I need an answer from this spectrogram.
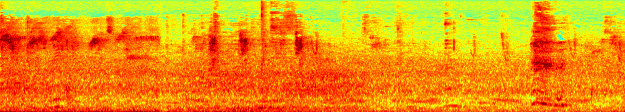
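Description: Small birds chirping, short high calls scattered throughout, over a low rumble that drops away about two seconds in.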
